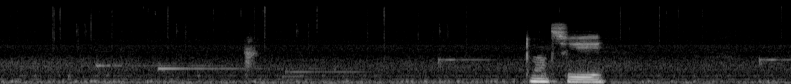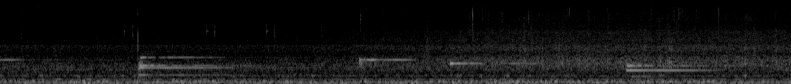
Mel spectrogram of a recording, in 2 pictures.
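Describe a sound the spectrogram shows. Short soft electronic blips chime now and then.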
